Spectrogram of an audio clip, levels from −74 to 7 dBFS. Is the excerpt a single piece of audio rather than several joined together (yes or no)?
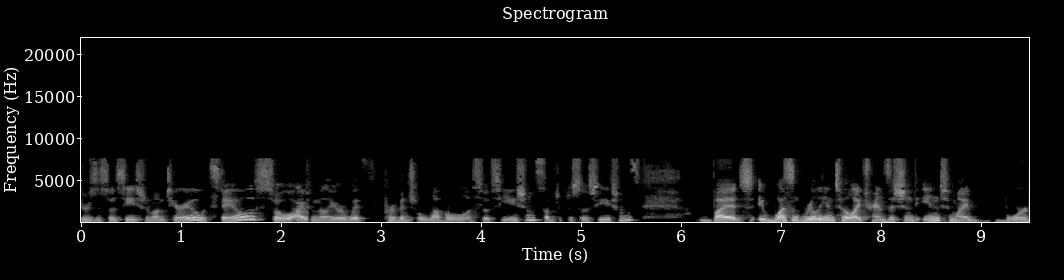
no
